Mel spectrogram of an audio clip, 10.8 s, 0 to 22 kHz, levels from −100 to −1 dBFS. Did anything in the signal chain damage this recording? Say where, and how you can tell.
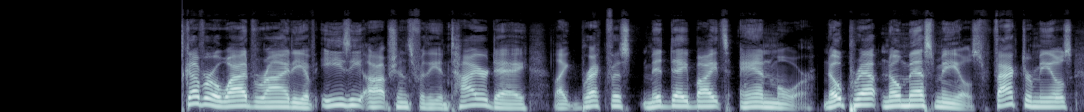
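Yes, a cut-off start: recording began late, so there's digital silence until 1.82 s, then speech jumps in mid-sound at "a wide variety of".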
